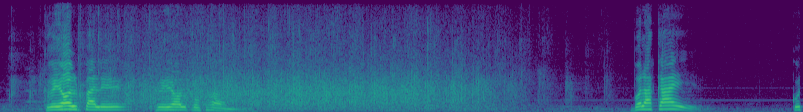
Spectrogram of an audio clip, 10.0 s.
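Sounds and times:
audience applause: 0.3 - 7.0
speech: 0.6 - 3.1, 7.9 - 8.8.

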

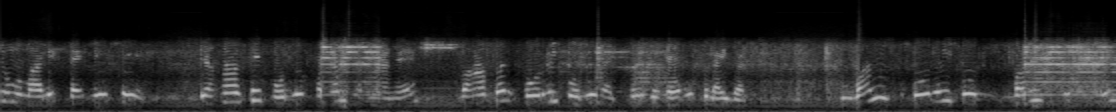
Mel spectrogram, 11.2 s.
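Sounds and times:
speech: 0.0 - 11.1
car horns honking over a phone line: 3.2 - 4.6, 10.2 - 11.1.

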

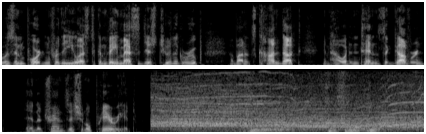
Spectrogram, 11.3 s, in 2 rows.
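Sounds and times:
speech: 0.0 - 7.8, 8.9 - 10.9
large crowd cheering: 7.6 - 11.2.

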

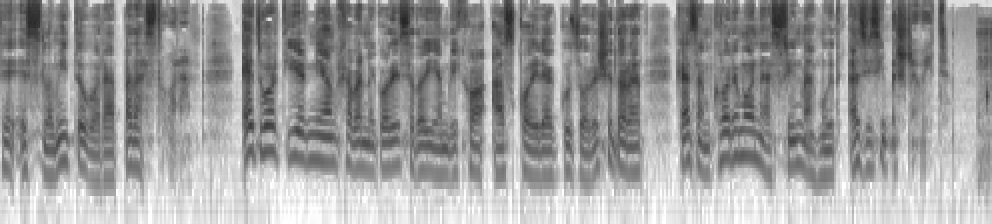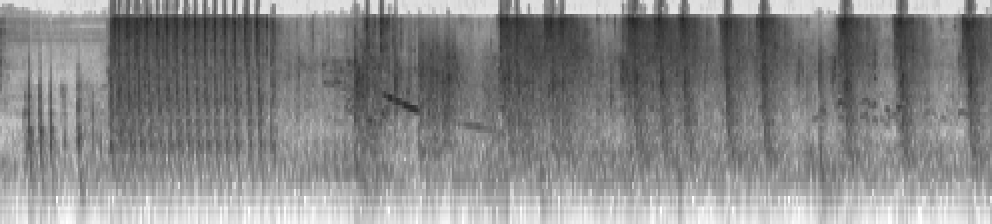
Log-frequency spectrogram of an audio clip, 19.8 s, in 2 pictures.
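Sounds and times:
speech: 0.0 - 10.0
gunfire during a firefight: 10.9 - 19.8.

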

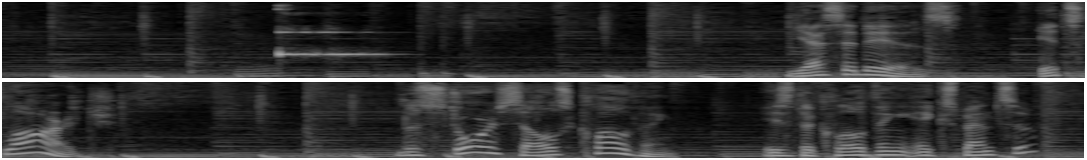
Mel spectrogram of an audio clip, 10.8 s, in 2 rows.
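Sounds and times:
bell tone prompting an answer in a language drill: 1.4 - 2.1
speech: 4.0 - 6.0, 7.4 - 10.8.

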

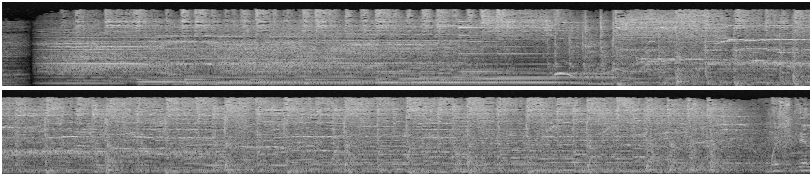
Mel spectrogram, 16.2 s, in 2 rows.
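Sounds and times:
concert audience cheering and whooping: 0.3 - 15.4.

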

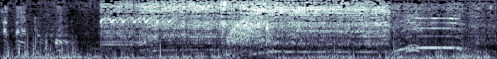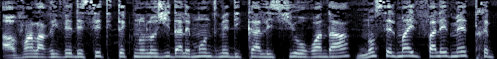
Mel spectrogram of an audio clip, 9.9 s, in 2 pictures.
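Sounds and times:
delivery drone taking off: 0.9 - 5.0
speech: 5.1 - 9.9.

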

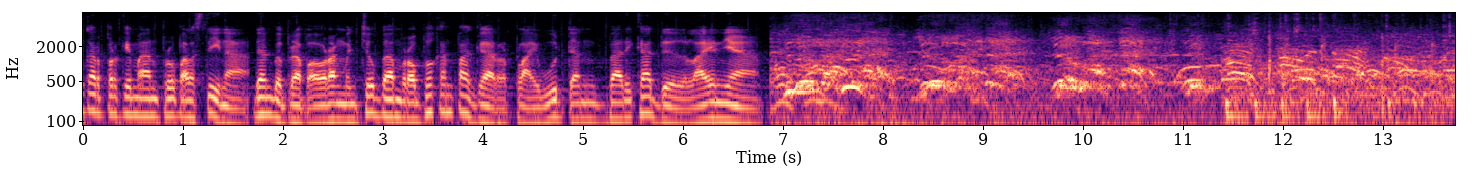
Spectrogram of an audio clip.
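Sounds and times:
speech: 0.0 - 8.2
crowd shouting during protest clash: 6.9 - 13.7.

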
